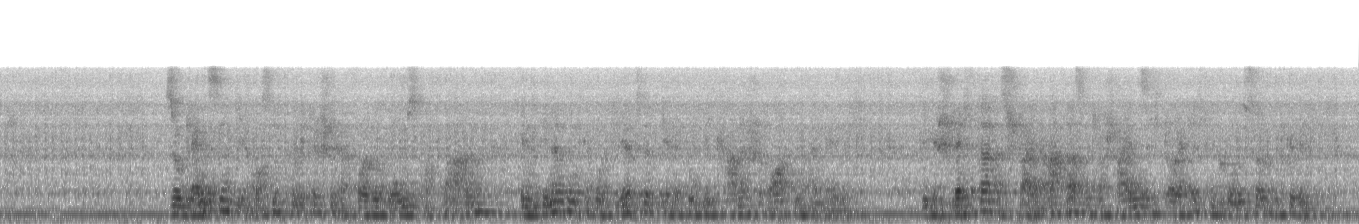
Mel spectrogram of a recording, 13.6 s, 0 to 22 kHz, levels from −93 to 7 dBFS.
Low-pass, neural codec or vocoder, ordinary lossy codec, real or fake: 7.2 kHz; vocoder, 44.1 kHz, 128 mel bands, Pupu-Vocoder; none; fake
